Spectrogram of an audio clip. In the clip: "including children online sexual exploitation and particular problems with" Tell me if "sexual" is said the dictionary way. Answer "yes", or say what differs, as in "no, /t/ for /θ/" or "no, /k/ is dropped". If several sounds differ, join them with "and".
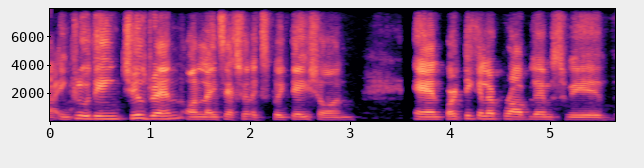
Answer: no, /s/ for /ʃ/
